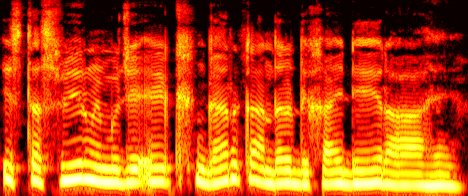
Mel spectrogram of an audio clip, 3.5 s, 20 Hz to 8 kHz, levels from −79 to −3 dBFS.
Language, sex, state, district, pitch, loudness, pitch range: Hindi, male, Arunachal Pradesh, Papum Pare, 155 Hz, -12 LUFS, 140-175 Hz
